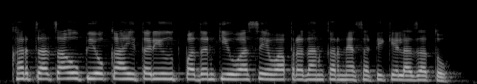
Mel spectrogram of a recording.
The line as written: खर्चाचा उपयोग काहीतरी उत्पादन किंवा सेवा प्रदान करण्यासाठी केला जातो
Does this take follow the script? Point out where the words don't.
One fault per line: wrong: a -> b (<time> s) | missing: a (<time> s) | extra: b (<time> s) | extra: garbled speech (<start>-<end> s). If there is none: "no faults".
no faults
